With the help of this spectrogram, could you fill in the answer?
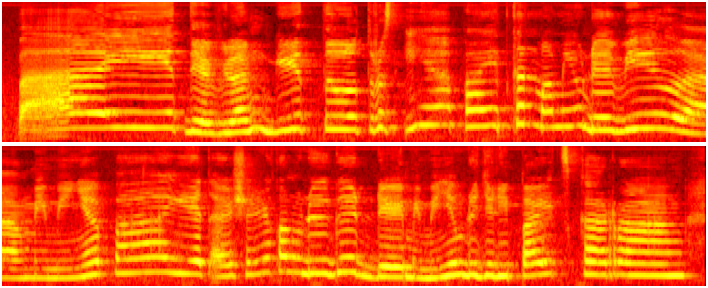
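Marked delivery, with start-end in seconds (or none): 0.1-1.4 put-on high, drawn-out childish whine; whining toddler. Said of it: "dia langsung". 3.0-10.4 coaxing mommy voice. Retold or imitated. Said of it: "Aku bilang kayak gitu".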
